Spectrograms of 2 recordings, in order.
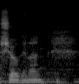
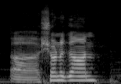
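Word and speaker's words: Shōnagon: We have Summer Kama, Canis, Sei Shogunan, not Shogunan, Shonagon. I feel like I pronounced it the exact same regardless.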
